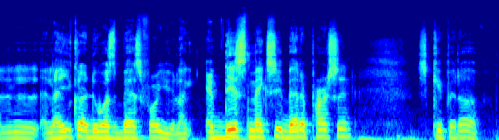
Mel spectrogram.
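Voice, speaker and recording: A man's fairly high voice with a Congolese accent, a dark, mellow tone, fairly even intonation, big swings in loudness and a fairly quick pace. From DR Congo. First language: not English. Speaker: podcast guest. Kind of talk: casual chat.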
